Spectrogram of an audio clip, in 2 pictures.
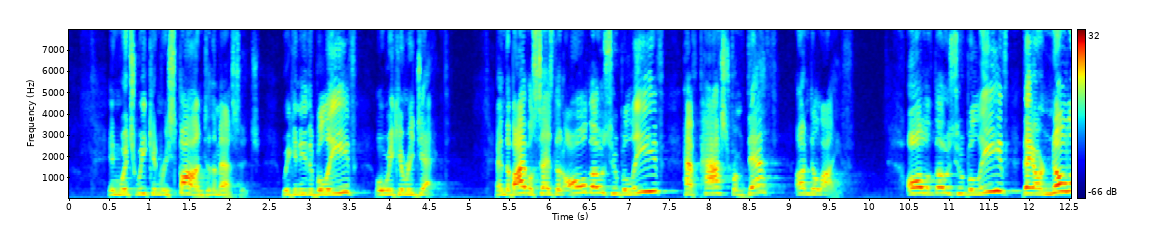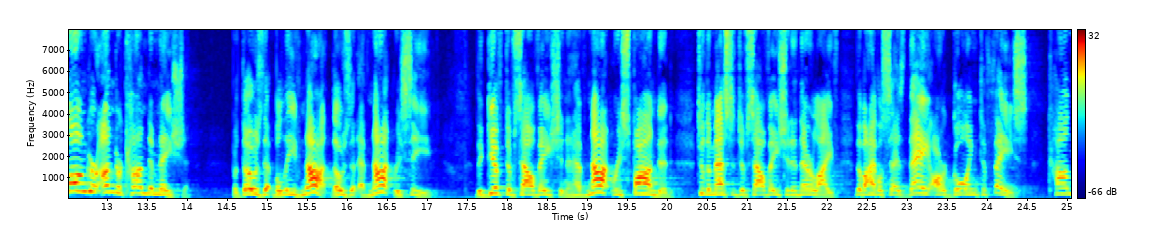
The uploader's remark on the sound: in the Sunday Evening Service on October 29, 2023, at Victory Baptist Church in Boonsboro, Maryland.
